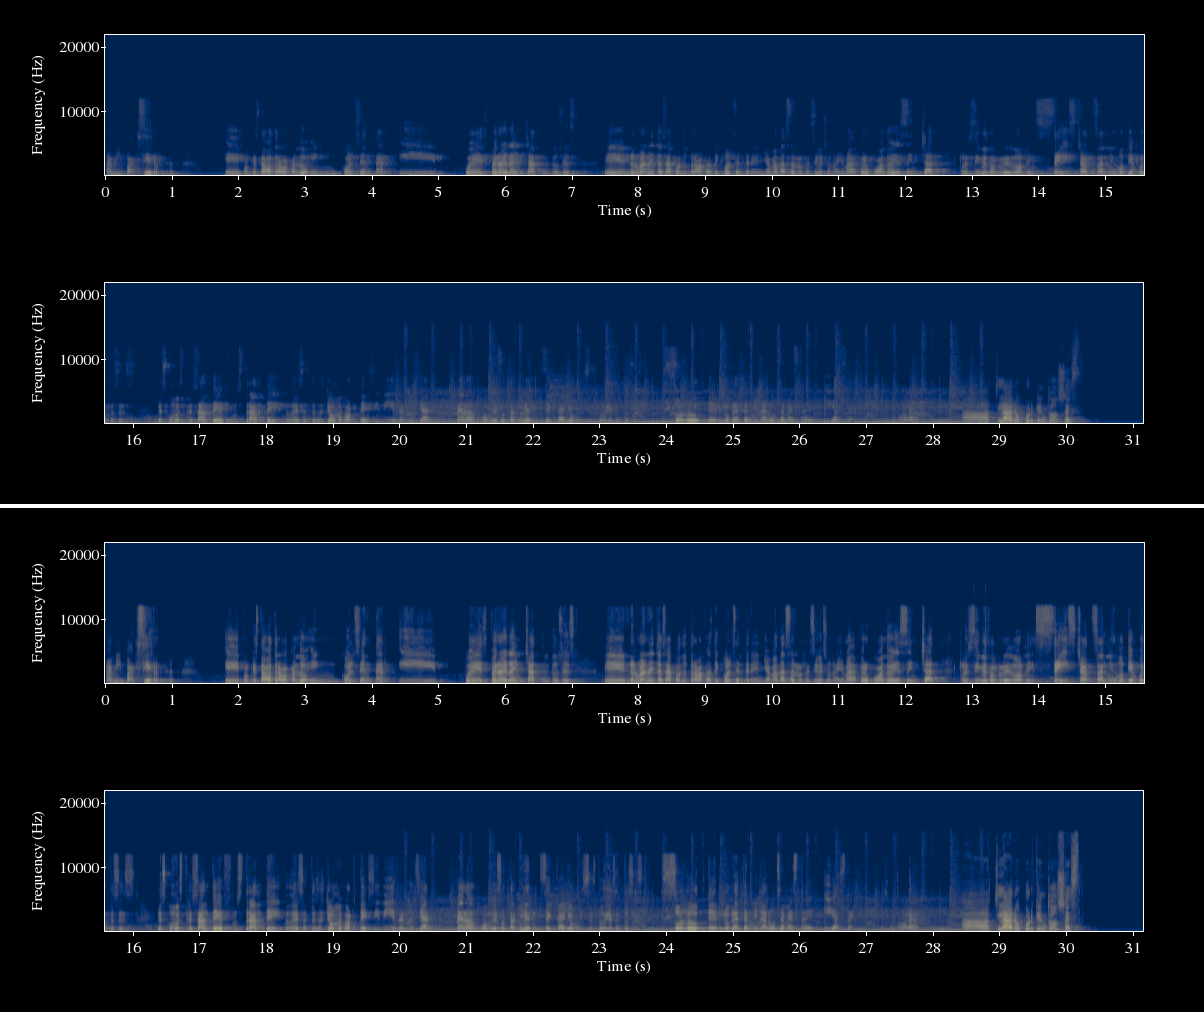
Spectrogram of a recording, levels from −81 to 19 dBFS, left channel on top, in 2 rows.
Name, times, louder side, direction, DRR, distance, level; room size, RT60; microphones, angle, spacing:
voice 1, 0.0-1.0 1.8-5.0 5.4-7.0 7.5-12.5 12.8-14.0 14.2-15.9 16.4-20.5 20.9-23.6 24.1-27.8, right 4 dB, 80° right, 1.0 m, -33 dB
sound 1, 13.0-22.4, left 3 dB, 50° left, 1.8 m, -54 dB
sound 2, 19.9-28.8, equal, 5° left, 0.5 m, -40 dB
voice 2, 28.4-30.3, right 5 dB, 60° right, 0.6 m, -29 dB
14.5 x 9.8 x 8.1 m
head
